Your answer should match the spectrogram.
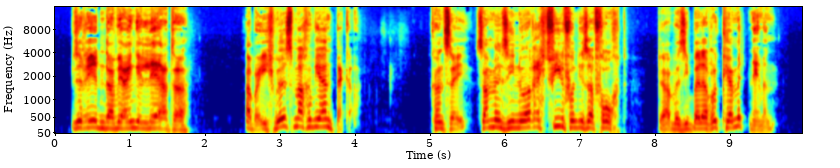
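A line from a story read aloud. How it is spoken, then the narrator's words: Called out. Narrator (German): rief Ned Land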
